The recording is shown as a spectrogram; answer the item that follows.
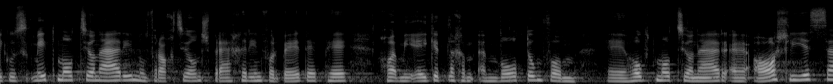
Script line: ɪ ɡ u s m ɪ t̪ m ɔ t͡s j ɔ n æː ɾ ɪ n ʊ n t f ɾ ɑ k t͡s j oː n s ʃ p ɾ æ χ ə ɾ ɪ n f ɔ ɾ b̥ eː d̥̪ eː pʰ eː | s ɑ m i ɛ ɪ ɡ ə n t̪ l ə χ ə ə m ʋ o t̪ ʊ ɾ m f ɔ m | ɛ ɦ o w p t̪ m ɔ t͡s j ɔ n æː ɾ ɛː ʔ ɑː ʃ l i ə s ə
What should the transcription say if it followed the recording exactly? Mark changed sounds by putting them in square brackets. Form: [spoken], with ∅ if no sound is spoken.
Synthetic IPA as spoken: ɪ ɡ u s m ɪ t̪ m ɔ t͡s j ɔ n æː ɾ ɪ n ʊ n t f ɾ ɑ k t͡s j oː n s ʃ p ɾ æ χ ə ɾ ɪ n f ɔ ɾ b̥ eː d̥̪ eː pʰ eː | [χ] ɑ m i ɛ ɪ ɡ ə n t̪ l ə χ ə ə m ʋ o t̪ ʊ [∅] m f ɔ m | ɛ ɦ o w p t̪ m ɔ t͡s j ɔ n æː ɾ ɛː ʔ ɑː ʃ l i ə s ə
